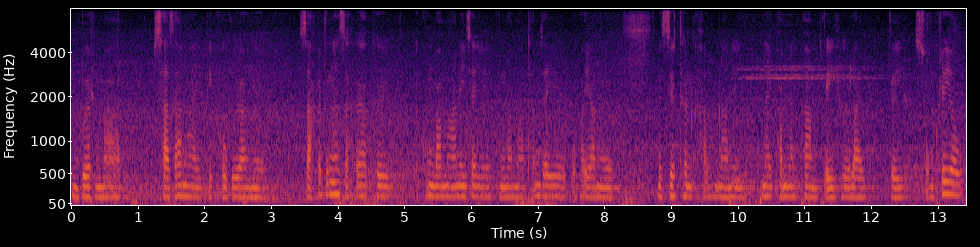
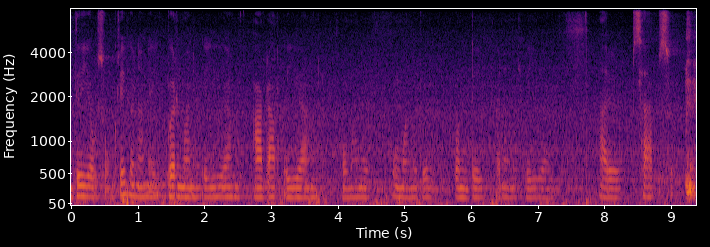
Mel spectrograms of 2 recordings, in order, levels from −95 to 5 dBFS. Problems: constant background noise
